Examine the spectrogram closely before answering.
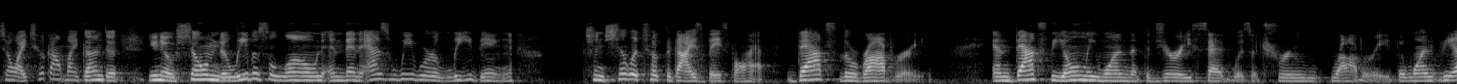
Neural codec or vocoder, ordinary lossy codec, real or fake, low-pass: none; Opus, 24 kbps; real; 7.2 kHz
